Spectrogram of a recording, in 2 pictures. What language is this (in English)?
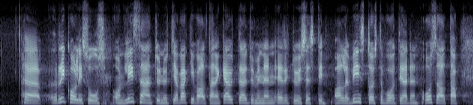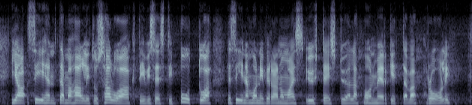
Finnish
